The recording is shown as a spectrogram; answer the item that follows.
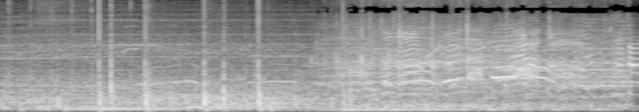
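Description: Fireworks bursting overhead: several sharp bangs with a low rumble in the first three seconds. From about three seconds in, singing voices and music rise over them and take over.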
